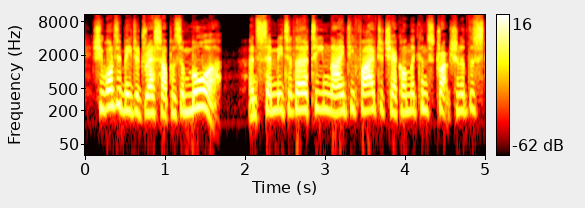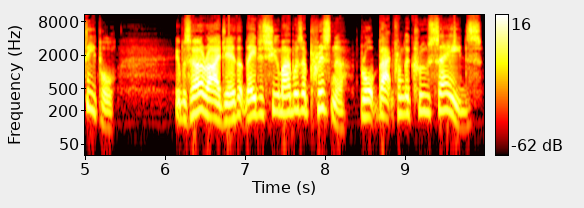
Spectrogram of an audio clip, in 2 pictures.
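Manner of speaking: high, loud account; aggrieved young junior. Acted. T J recounting Lady Shrapnel's plan, high aggrieved voice.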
